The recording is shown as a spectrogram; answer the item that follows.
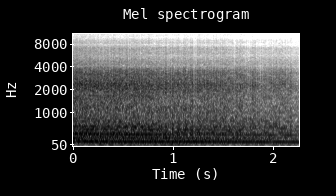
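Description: A sustained chord from the rock band's guitars rings out after a final hit, holding one low steady pitch and slowly fading away.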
